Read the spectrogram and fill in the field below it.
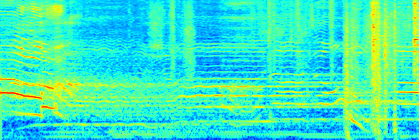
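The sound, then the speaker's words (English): A woman screams in anguish, a loud, sustained, wavering cry that bends in pitch, with a sharp thump partway through and no talking. “Her scream drew their attention as Dasha collapsed, quivering on the ground.”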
